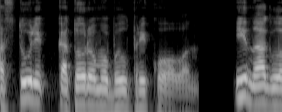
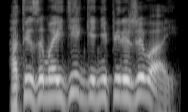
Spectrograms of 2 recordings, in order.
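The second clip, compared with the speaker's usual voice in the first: higher, louder retort; testy, raised-voice comeback; snapping back; 7 semitones higher, 5 dB louder than usual. A narrator's reading. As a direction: snap it back defiantly. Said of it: "огрызнулся я".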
